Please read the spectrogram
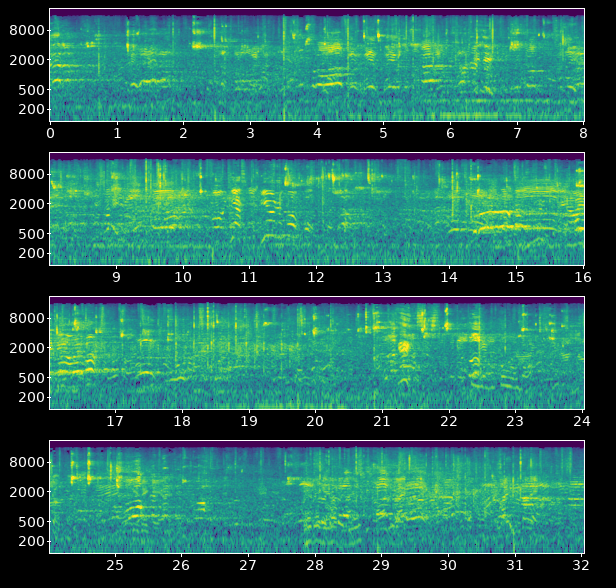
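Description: Footballers' voices calling and shouting to each other during play, with the thuds of the ball being kicked and bouncing on a hard court.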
